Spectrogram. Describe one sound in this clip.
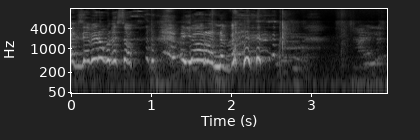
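A young woman laughs softly.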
